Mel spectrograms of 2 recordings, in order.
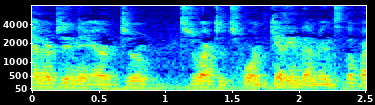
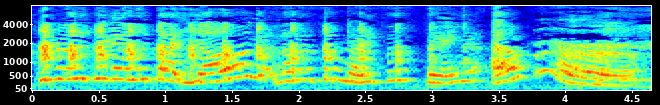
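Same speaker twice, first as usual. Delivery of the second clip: very high, loud, laughing gush; delighted squeal; 7 dB louder, much slower than usual. Real, not acted. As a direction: squeal thanks through laughter. Squeals at compliment on looking young.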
